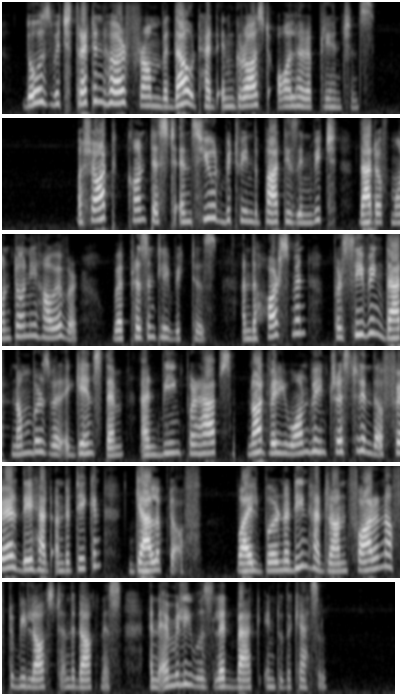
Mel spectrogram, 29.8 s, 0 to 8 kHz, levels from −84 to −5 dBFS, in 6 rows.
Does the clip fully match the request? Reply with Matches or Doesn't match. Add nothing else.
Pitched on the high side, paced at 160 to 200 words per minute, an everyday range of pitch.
Doesn't match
